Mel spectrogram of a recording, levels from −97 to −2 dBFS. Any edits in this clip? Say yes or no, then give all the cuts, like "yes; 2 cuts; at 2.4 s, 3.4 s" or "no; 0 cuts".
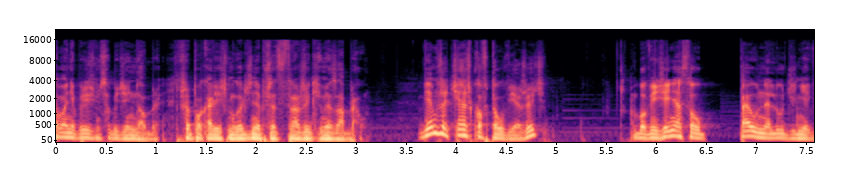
yes; 2 cuts; at 1.2 s, 3.6 s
